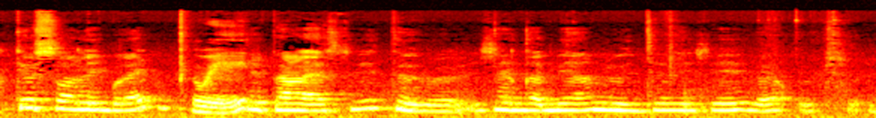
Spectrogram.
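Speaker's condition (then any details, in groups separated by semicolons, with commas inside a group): Neurological dystonia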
